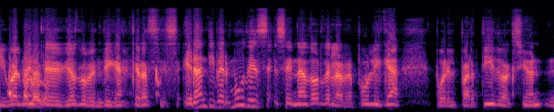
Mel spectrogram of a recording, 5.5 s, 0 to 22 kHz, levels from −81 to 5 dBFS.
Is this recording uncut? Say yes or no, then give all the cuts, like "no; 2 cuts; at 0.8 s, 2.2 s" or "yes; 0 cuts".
yes; 0 cuts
